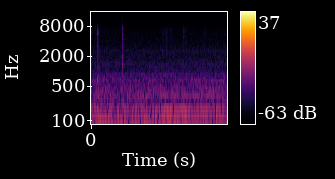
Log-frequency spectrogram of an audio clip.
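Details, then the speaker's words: Used-car inspection, shifting an automatic transmission at idle: revs bog down in reverse, then come back up as it goes into drive. Brief dip in revs, then a smooth settle with no clunk or hard shift; normal engagement. "see the RPM's come back up now Drive didn't shift hard went in smooth so we know that's working properly"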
